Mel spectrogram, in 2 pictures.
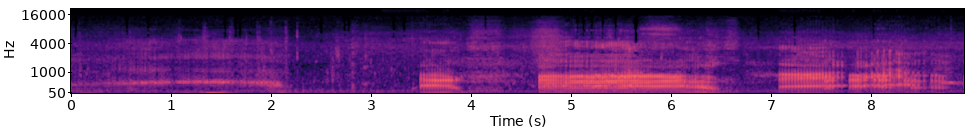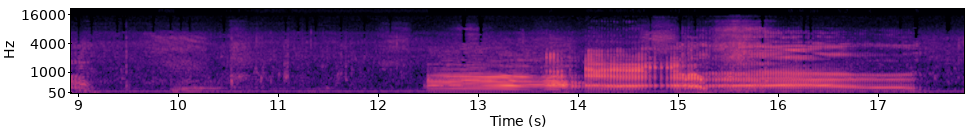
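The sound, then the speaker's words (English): A colony of Steller sea lions roars in several long, deep, throaty bellows of varying length, separated by quieter gaps, over a steady low hum. “That was a colony of Stellar sea lions.”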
